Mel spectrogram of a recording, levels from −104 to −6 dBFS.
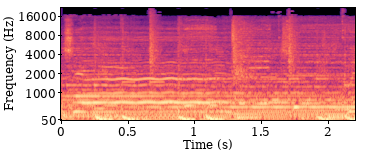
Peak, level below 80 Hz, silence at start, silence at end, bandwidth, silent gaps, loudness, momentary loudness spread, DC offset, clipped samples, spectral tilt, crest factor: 0 dBFS; -18 dBFS; 0 s; 0 s; over 20 kHz; none; -12 LUFS; 3 LU; under 0.1%; under 0.1%; -5.5 dB/octave; 10 dB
